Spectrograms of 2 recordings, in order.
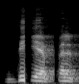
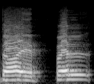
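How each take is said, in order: First: The word 'the' sounds like 'thee'. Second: The word 'the' sounds like 'thuh'. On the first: The speaker calls it right. "दी Apple पढ़ेंगे" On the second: The speaker calls it wrong. "द Apple की जगह"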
